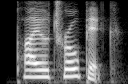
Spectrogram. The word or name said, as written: pleiotropic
